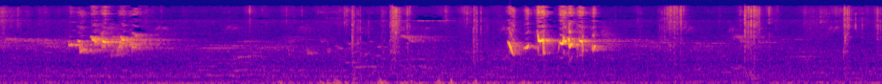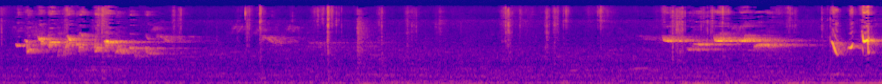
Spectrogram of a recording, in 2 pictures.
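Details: Old wild-caught bulbul from the Mandali region, kept in first isolation, repeats short, rich warbling phrases about every three to four seconds. Four bursts are heard, and the spaces between them are quiet.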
